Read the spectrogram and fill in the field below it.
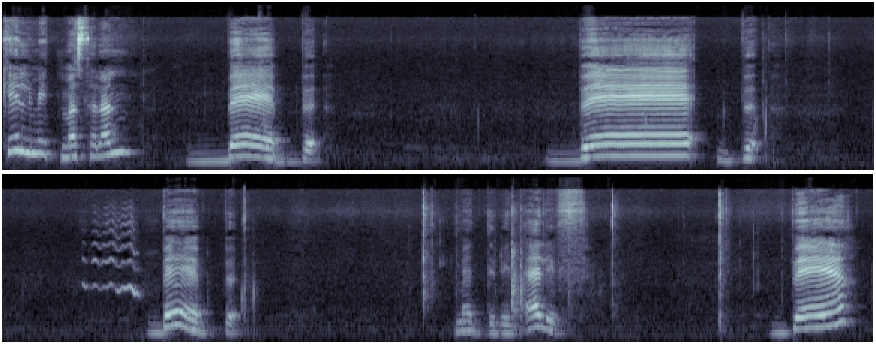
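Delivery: "باب" with its long a held very long; teacher drilling the long vowel in "باب"; syllable drill. Shown as a demonstration. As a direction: stretch the "ا" in "باب", then say "با". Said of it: "بالحركة الطويلة".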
